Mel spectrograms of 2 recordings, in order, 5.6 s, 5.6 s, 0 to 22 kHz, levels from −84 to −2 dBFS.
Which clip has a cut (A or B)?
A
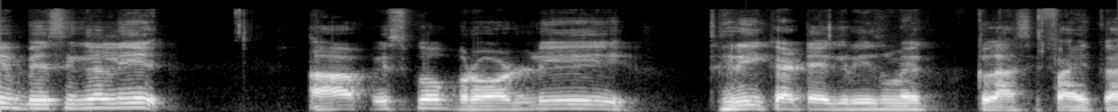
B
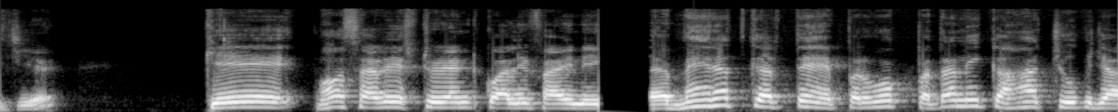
B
